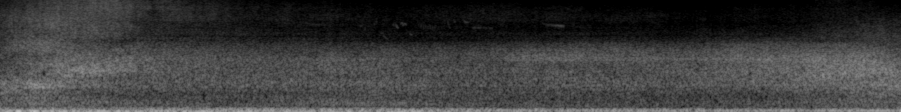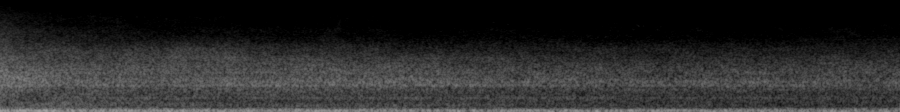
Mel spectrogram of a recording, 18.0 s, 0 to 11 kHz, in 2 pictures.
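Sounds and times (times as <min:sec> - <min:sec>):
jet engines rushing: 0:00.0 - 0:03.8.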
